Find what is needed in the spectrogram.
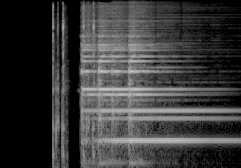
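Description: A short mouse-click sound effect, then a notification bell sound effect struck twice in quick succession, ringing on with several steady tones and slowly fading.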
